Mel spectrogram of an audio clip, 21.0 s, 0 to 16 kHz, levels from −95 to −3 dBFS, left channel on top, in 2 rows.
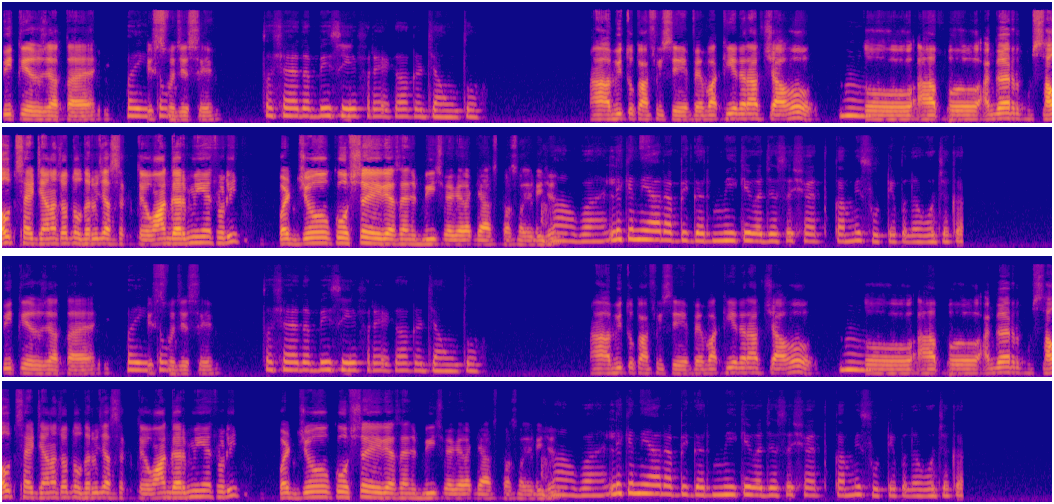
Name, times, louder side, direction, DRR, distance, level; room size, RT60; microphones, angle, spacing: voice 1, 0.0-1.0 1.7-2.1 5.9-8.1 8.6-12.9 13.3-16.1, left 5 dB, 85° left, 0.8 m, -29 dB
voice 2, 1.2-1.7 2.6-4.8 8.4-8.7 15.9-20.1, left 1 dB, 25° left, 1.2 m, -34 dB
head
